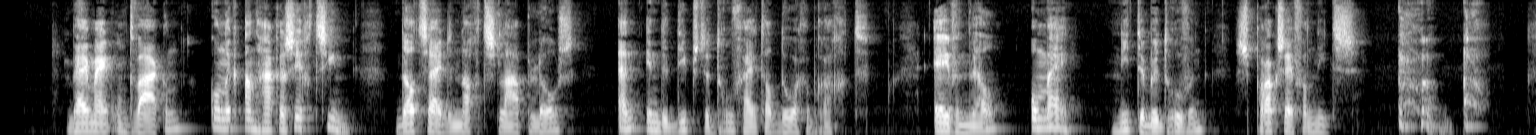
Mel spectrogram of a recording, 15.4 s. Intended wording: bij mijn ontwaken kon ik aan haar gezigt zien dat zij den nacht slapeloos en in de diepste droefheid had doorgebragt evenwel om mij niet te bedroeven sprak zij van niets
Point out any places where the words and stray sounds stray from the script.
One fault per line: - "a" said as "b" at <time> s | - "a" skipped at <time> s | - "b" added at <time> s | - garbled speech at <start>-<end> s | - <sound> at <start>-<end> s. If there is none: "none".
- cough at 14.0-14.9 s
